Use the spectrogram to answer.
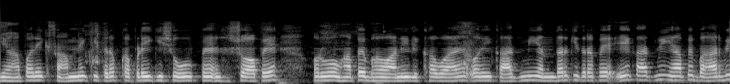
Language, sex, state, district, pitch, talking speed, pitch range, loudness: Hindi, female, Odisha, Khordha, 185 Hz, 270 wpm, 175-190 Hz, -15 LUFS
